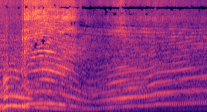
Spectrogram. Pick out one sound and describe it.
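Two motorcycles roar off and fade into the distance.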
